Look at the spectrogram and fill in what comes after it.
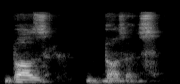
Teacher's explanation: pluralize this by adding a vowel between the first Z sound and the second Z sound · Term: vowel epenthesis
